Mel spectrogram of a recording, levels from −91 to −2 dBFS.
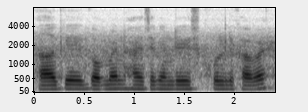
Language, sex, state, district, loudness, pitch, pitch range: Hindi, male, Arunachal Pradesh, Lower Dibang Valley, -18 LUFS, 140 Hz, 135-140 Hz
